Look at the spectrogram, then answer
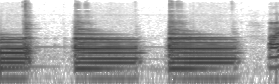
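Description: A bass guitar sounds a C note on the third fret of the A string, played three times as sustained, separate plucks with short gaps between them and a fourth pluck starting at the end.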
